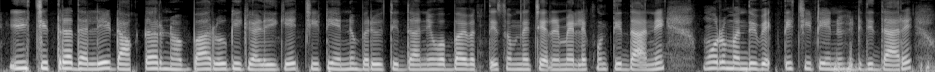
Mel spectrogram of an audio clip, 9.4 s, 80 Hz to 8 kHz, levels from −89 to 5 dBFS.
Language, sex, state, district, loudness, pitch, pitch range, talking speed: Kannada, male, Karnataka, Dharwad, -16 LUFS, 215 Hz, 205-230 Hz, 115 wpm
